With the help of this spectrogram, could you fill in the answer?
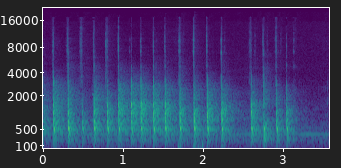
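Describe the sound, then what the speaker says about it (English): A knife chops garlic on a cutting board in quick, steady strokes, about sixteen sharp, close, loud knocks in a fast rhythm, then a short pause and a few more chops. "And just keep chopping"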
